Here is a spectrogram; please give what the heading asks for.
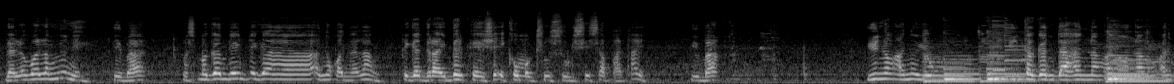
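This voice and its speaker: A man's voice: high voice, slight background noise. A man, a comedian, telling comic stories on a live stream in a rambling, giggly way, full of fillers and restarts. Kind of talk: comic storytelling.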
